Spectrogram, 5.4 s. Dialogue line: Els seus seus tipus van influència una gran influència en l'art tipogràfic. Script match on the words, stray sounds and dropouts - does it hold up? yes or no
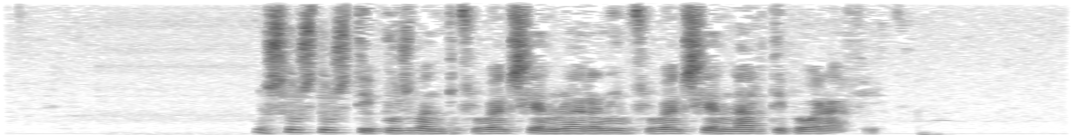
yes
